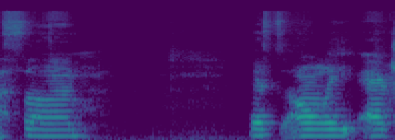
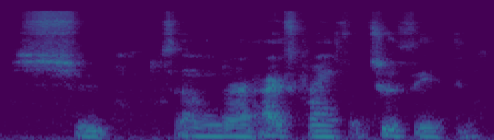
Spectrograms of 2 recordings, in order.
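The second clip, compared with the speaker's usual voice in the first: muttered aside, barely voiced; grumbled under the breath about the price; under her breath; 3 semitones lower, 14 dB quieter than usual. Real, not acted. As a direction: say it half to yourself, nearly whispering.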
